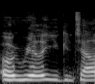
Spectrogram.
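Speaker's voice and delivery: smug, loud, self-satisfied delivery. Retelling a scene where Dean answers Sam: smug Dean impression. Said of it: "He's getting that smug face on".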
